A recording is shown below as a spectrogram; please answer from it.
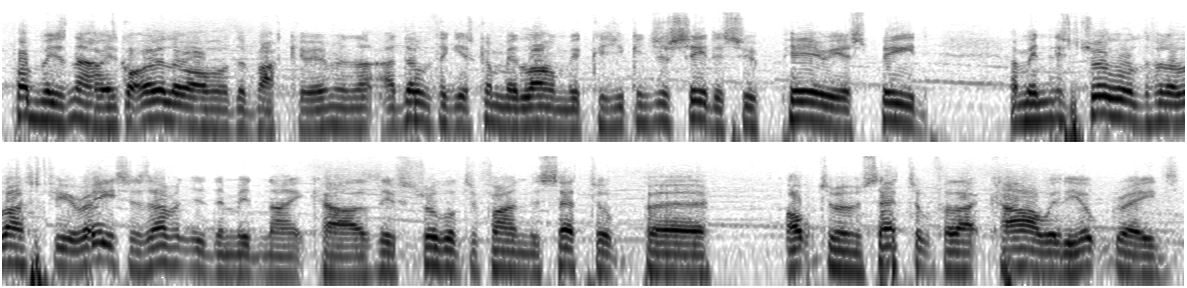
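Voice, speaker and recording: A man's voice: mid-range voice, fast talker. A man giving live motorsport commentary, analysing the race in a conversational way.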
